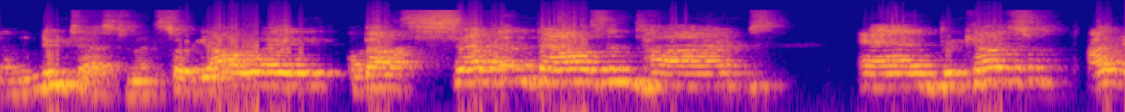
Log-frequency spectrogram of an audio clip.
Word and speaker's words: Yahweh: for God, is this, which we typically pronounce Yahweh, but that's a guess because it was never written fully and properly and never pronounced by the Hebrew people.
